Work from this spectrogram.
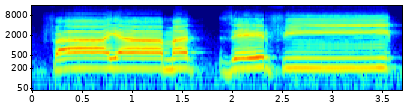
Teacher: فی مد ہے چار الف کے اندر کھینچنا ہے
